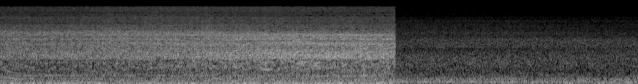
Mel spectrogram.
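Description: Water jets of a plaza fountain spraying and splashing onto the basin: a steady, bright hiss of falling water that grows slightly louder, then cuts off suddenly about four seconds in, leaving quieter background noise.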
